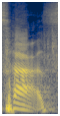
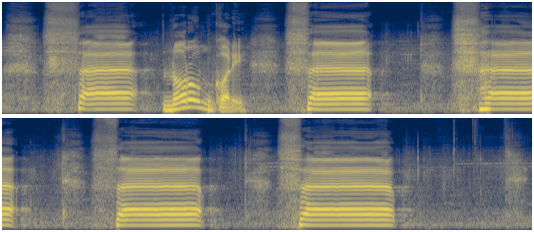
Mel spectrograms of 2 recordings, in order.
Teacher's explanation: জিহ্বার আগা উপরে দাঁতের আগার সাথে লাগিয়ে নরম করে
